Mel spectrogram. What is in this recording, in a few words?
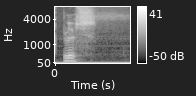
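"plus", Dutch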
